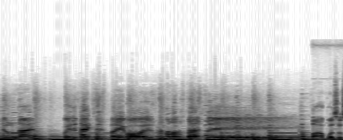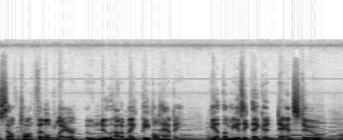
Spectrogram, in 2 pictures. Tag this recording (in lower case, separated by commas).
country, swing music, music, song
